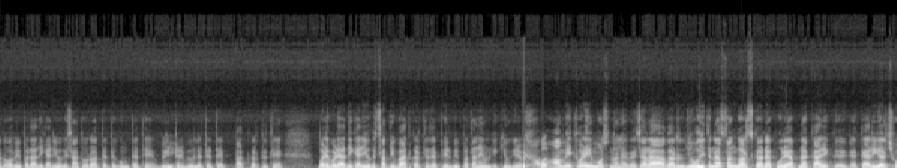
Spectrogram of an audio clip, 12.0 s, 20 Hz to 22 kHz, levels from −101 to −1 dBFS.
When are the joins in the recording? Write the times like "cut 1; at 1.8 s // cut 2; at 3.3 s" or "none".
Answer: cut 1; at 7.0 s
